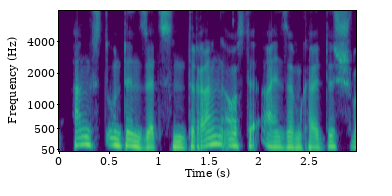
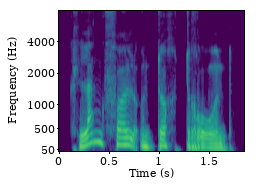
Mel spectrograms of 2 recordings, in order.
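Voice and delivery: usual speaking voice

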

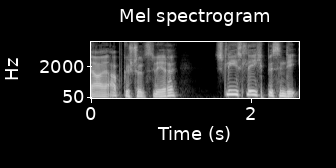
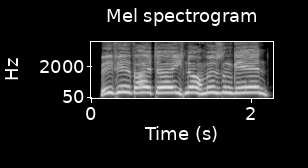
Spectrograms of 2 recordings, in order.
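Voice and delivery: high, loud servant voice calling down; Jupiter's voice; 5 dB louder than usual. Acted. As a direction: pitch him well up and call out.

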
